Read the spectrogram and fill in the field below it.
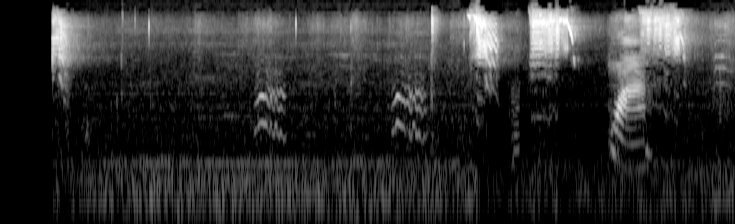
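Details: Sovana, an abandoned baby monkey, crying angrily: after a quiet start with a few soft wavering notes, loud shrill screeches burst out near the end, some with falling, quavering pitch.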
